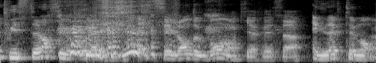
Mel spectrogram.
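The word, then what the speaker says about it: Jan de Bont: Il s'appelle Yann de Bon. Yann de Bon. Aussi, ouais. Il est européen, je le prononce à la française, je me permets.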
